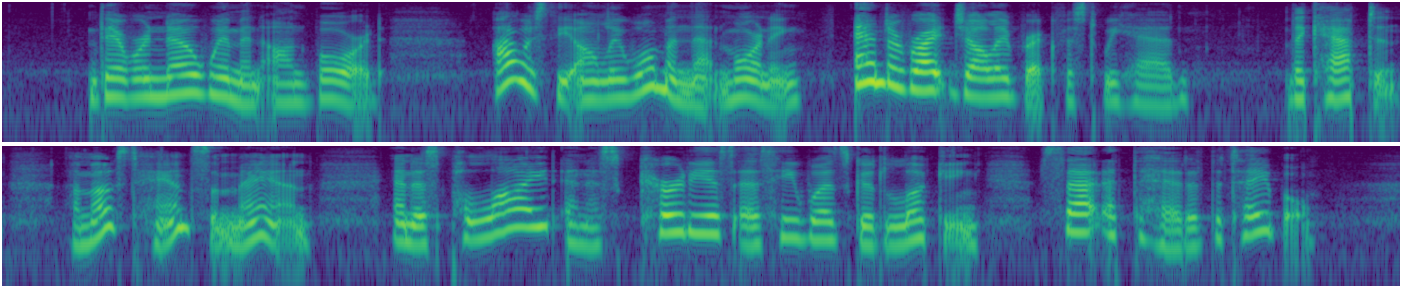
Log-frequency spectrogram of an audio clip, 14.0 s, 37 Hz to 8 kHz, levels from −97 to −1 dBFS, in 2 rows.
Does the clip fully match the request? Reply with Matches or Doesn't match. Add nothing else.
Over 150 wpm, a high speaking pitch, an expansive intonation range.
Matches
